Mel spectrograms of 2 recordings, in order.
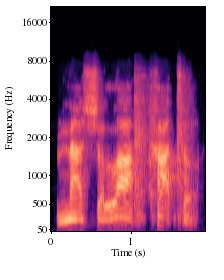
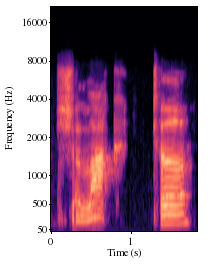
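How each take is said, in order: First: An extra vowel is heard between the k and t. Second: No vowel is heard between the k and t. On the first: The speaker calls it wrong. "and not shalakata" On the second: The speaker calls it right. "So it's shalakta"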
